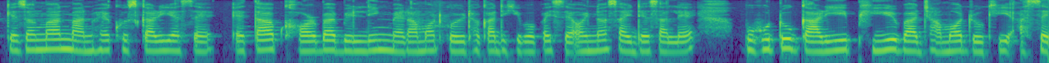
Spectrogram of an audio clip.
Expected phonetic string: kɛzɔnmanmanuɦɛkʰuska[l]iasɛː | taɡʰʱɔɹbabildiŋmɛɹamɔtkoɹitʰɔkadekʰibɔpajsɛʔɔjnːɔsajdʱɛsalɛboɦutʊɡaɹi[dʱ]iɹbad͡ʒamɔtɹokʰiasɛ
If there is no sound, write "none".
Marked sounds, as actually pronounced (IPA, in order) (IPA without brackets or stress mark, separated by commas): ɹ, bʱ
